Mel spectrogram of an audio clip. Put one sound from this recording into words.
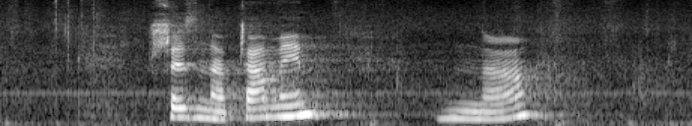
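A woman speaks briefly into a microphone in a calm, formal voice.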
